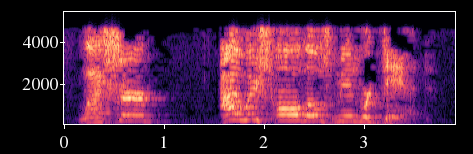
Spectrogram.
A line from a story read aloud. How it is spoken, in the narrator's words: In frustration and desperation, he exclaimed very loudly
